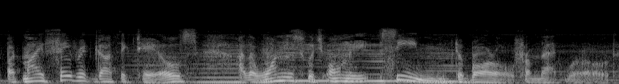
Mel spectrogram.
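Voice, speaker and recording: A man narrating an old radio mystery series as host, theatrical and ominous, with measured delivery and a gravelly voice. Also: lowish voice, very animated. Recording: muffled old radio recording. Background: loud dramatic music.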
